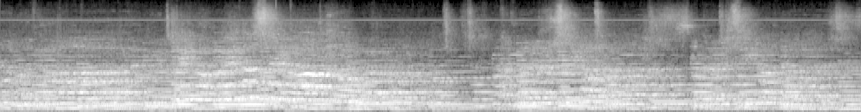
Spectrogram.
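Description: A church choir singing slow, sustained lines in several parts with keyboard accompaniment.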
